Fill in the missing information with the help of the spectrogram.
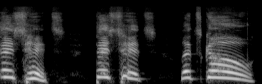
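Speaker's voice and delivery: high-pitched mock cheering; celebrating. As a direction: imitate friends whooping over each win. Voicing group chat celebrating wins.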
